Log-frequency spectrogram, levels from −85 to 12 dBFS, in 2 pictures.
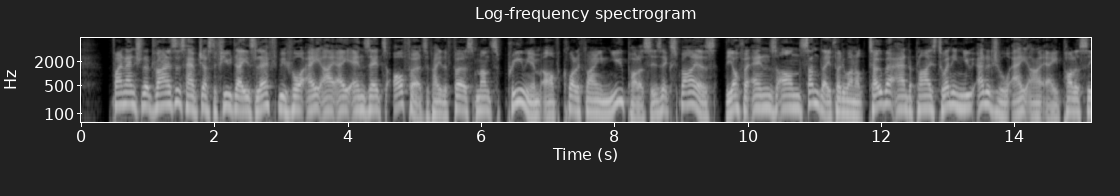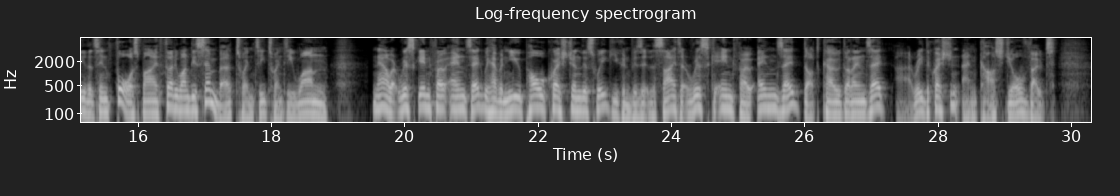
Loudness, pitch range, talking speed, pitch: -18 LUFS, 100-140 Hz, 145 wpm, 125 Hz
